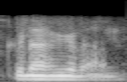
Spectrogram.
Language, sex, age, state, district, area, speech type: Bodo, male, 18-30, Assam, Kokrajhar, urban, conversation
